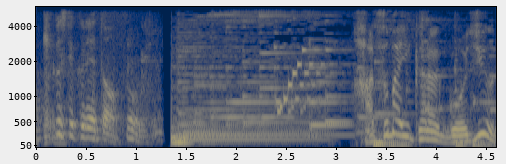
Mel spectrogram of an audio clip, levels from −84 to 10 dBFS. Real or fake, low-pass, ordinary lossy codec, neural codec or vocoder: real; 5.4 kHz; Opus, 64 kbps; none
